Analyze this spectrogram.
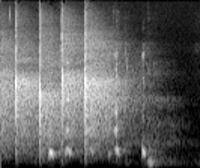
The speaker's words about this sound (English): I love how you're clapping yourself. Well, you're not clapping for me.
